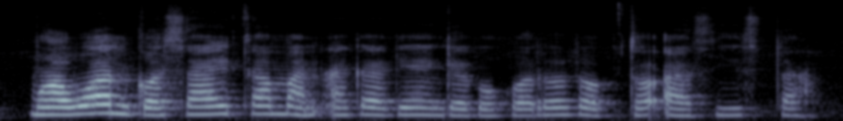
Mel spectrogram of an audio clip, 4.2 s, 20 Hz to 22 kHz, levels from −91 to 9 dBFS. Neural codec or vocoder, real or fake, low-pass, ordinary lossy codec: codec, 44.1 kHz, 7.8 kbps, Pupu-Codec; fake; 19.8 kHz; none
